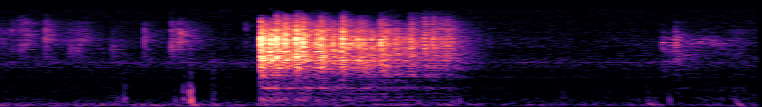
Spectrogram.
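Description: Small dice roll and clatter on a table.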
